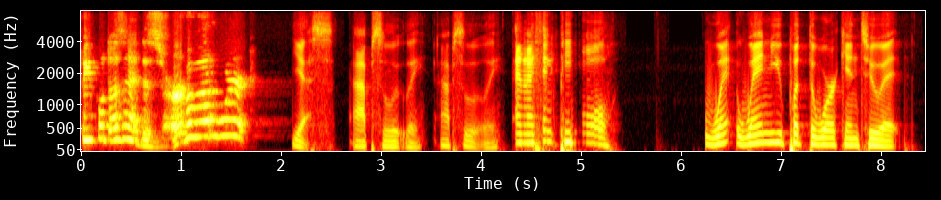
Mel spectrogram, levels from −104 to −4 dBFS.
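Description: Right after "absolutely absolutely", from 4.40 to 5.23 s, repeated packet loss (robotic sound) sets in. About twenty short holes, none longer than 34 ms, are patched by stretching the preceding sound, so about half the stretch is synthetic and choppy. On a spectrogram, frozen, smeared slices alternate with real ones, all cut off at 8 kHz by the wideband call path.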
